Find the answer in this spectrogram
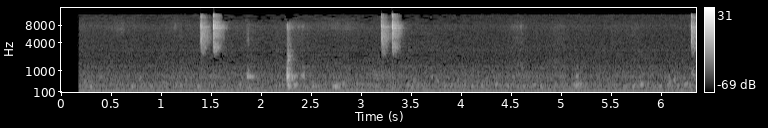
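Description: Computer mouse button clicks: a quick pair about a second and a half in, a single click just after two seconds, and another pair a little after three seconds, over a faint steady low hum.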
